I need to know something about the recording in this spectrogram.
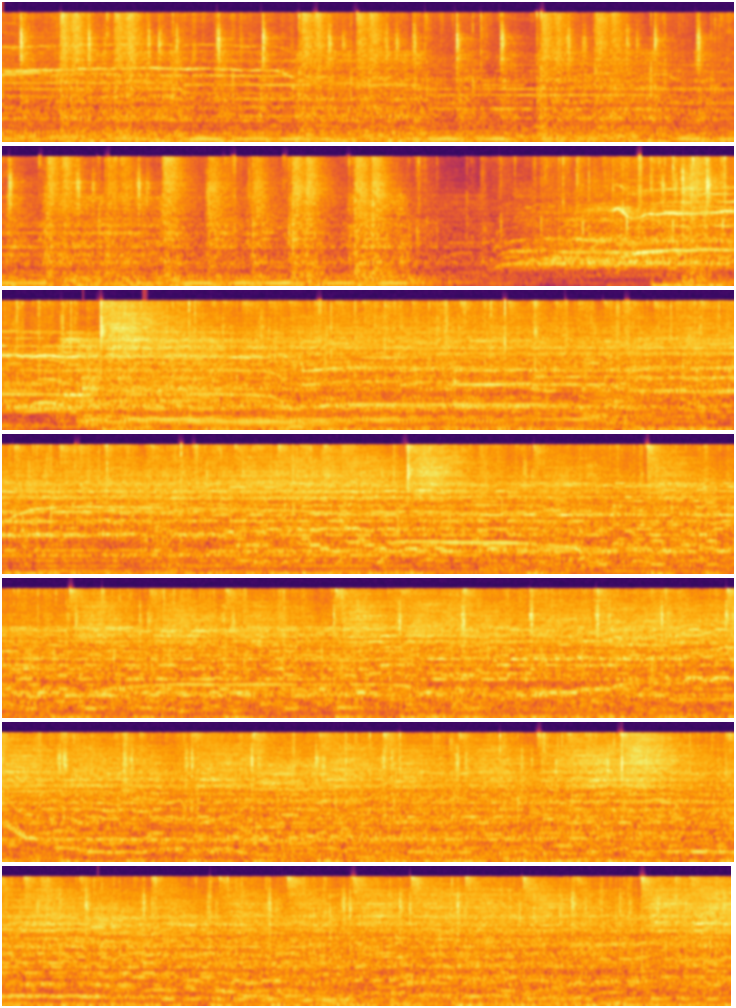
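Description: Live heavy metal band playing: electric guitars, bass and drum kit, loud and continuous. A brief break about seven seconds in, then the full band comes back in with a melody line over it.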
